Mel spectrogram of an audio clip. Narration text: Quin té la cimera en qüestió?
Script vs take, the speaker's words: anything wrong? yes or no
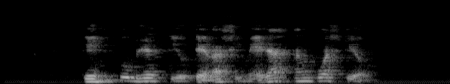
yes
